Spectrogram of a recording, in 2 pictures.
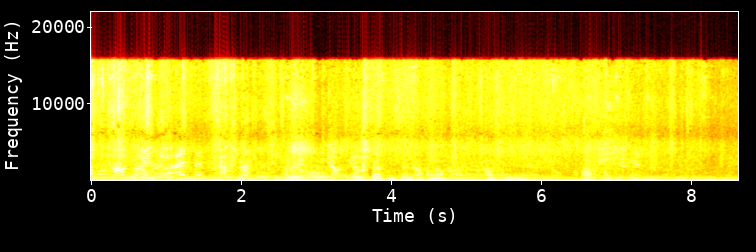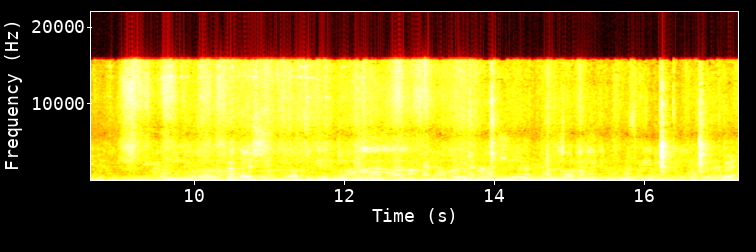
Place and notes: langenfeld, marktplatz, wochenmarkt
morgens auf dem wochenmarkt gang unter vordächern von verkaufsständen
soundmap nrw - sound in public spaces - in & outdoor nearfield recordings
